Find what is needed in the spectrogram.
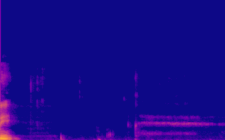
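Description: A man's voice ends a phrase right at the start, then a near-silent pause holds only a few faint, scattered clicks and a faint high steady tone in the second half.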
